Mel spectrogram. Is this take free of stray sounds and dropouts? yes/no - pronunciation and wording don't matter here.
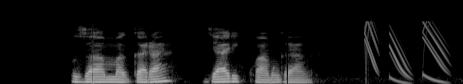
no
